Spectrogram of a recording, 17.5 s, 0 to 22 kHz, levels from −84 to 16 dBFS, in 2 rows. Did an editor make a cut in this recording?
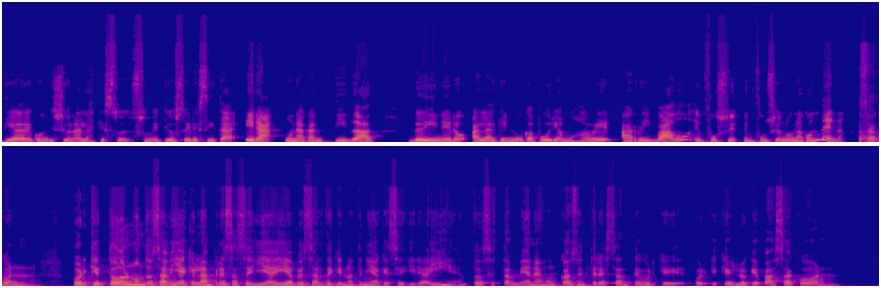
yes; 1 cut; at 8.6 s

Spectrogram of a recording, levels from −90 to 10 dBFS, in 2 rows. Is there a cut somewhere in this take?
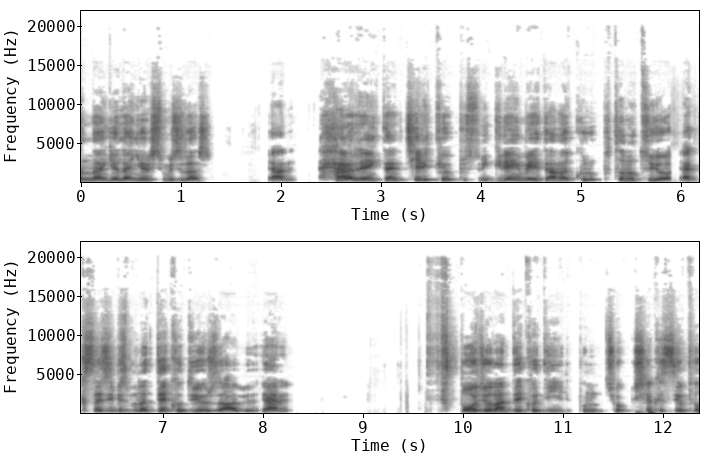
yes; 1 cut; at 5.9 s

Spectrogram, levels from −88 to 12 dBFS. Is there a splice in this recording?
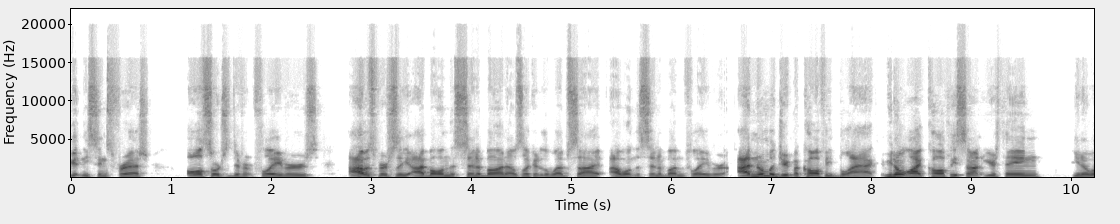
yes; 2 cuts; at 6.6 s, 8.0 s

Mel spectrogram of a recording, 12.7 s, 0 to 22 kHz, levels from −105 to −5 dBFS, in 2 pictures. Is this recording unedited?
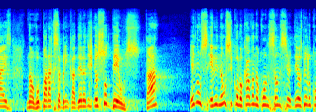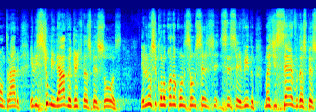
no; 2 cuts; at 1.8 s, 6.0 s

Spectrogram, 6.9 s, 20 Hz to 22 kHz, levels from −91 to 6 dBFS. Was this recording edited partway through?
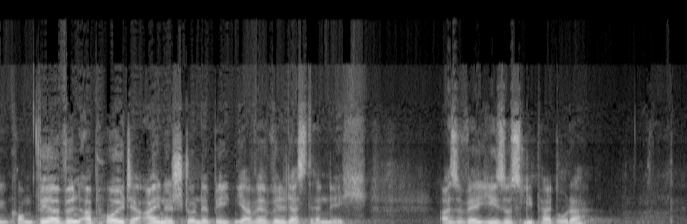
yes; 1 cut; at 5.6 s

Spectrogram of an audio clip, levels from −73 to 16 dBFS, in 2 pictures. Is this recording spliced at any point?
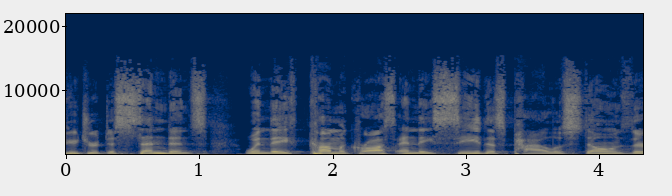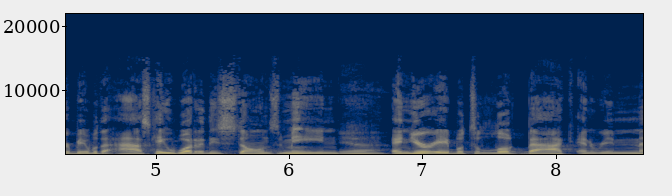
no; 0 cuts

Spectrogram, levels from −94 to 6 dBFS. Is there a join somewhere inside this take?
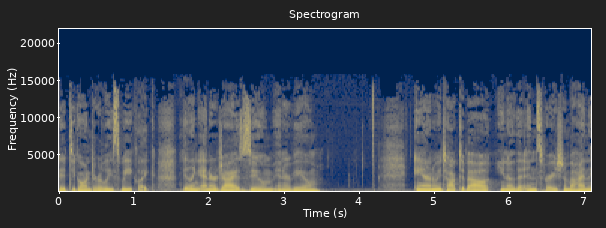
yes; 1 cut; at 2.4 s

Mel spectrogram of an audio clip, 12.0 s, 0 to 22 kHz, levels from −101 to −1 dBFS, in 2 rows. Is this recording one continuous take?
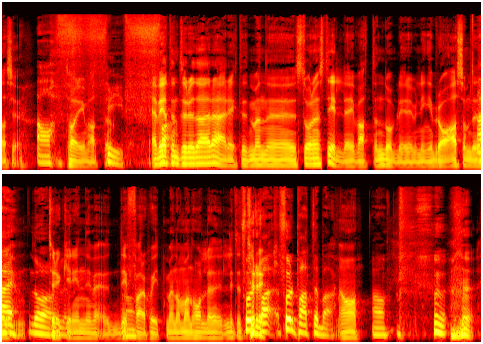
yes; 0 cuts

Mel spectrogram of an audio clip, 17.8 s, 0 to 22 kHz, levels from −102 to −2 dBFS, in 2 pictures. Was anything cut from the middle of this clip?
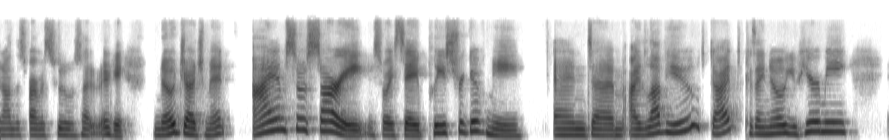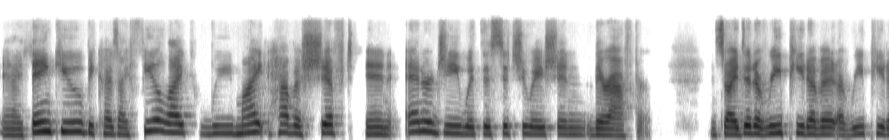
no; 0 cuts

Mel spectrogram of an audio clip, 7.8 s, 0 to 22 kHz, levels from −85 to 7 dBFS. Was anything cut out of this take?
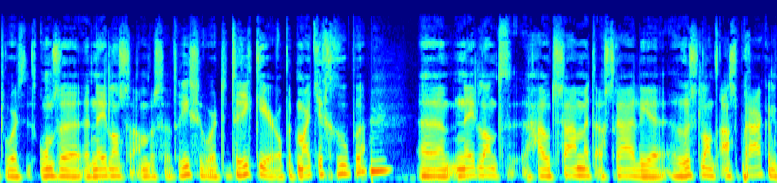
no; 0 cuts

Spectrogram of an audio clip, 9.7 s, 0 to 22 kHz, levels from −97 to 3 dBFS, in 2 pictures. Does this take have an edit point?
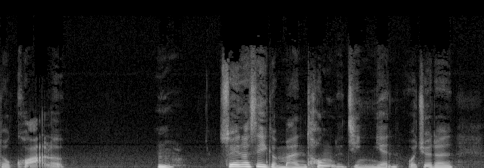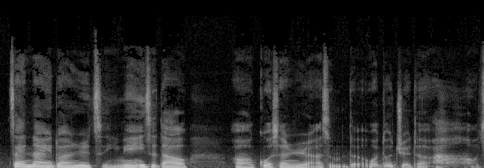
no; 0 cuts

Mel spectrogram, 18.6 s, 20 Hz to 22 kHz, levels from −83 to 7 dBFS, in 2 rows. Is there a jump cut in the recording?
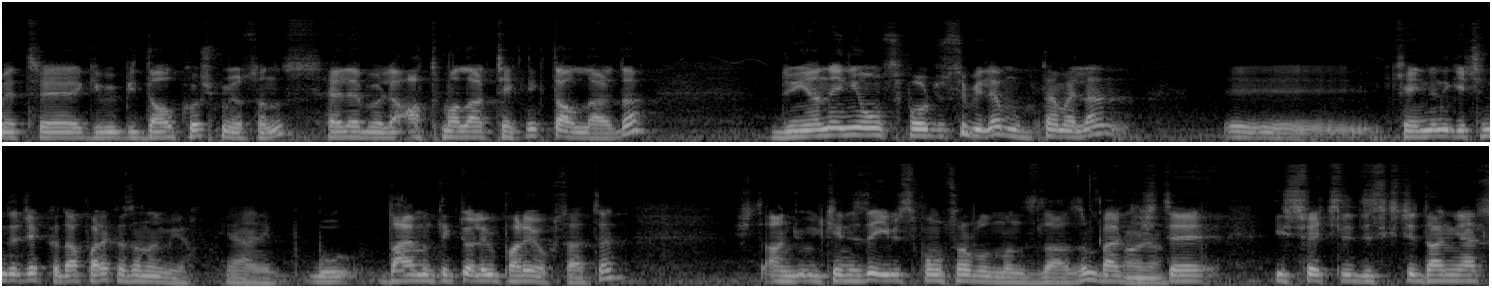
no; 0 cuts

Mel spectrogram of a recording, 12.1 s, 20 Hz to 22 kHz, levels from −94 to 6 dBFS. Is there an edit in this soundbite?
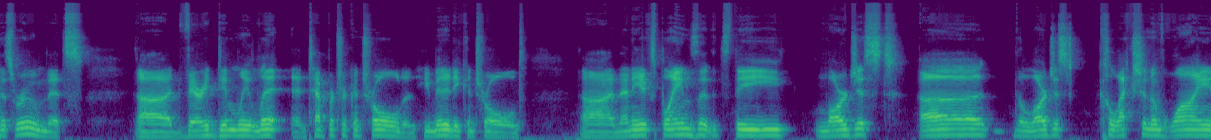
no; 0 cuts

